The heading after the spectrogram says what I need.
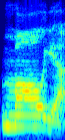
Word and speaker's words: Moglia: just practiced it oh it is Malia so the way my husband explains it is what a bear would do to you it would Maul you best explain but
